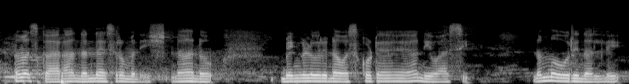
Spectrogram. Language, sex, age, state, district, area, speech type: Kannada, male, 18-30, Karnataka, Bangalore Rural, rural, spontaneous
